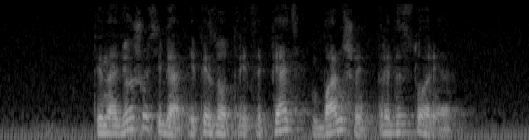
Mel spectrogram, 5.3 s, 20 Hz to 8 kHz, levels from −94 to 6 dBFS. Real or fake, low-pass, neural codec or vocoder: real; 7.2 kHz; none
